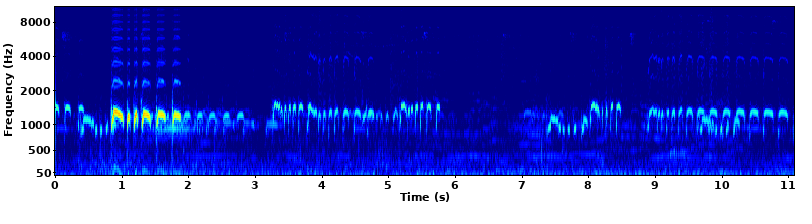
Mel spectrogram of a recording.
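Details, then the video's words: Local zebra dove in active song: bursts of rapid, wavering cooing notes delivered in phrases separated by short pauses, opening with a loud, harsh-edged flurry before softer repeated coo runs. "Perkutut Lokal Gacor"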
